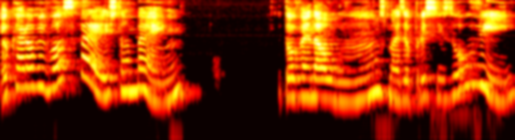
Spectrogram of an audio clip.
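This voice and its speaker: Speaking at a fairly slow pace, a woman uses lively intonation and a high pitch. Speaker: nursing teacher. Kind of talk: online lecture.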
